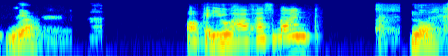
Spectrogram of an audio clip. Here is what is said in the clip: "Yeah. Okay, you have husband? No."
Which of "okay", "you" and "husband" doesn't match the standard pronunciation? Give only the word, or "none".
husband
